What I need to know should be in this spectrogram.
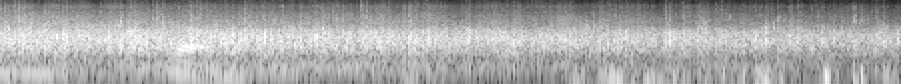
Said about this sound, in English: give us a round of applause for these courageous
